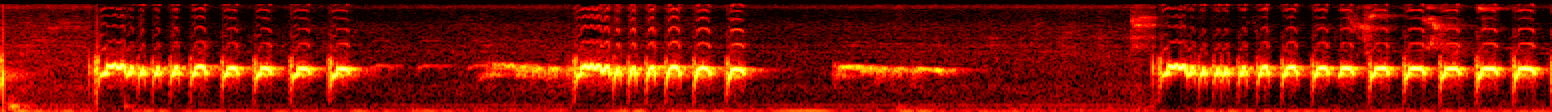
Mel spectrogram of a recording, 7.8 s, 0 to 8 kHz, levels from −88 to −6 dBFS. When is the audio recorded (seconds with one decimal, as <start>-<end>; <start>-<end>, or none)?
0.0-7.8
